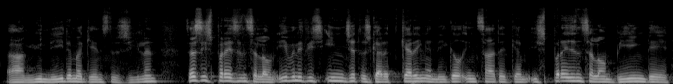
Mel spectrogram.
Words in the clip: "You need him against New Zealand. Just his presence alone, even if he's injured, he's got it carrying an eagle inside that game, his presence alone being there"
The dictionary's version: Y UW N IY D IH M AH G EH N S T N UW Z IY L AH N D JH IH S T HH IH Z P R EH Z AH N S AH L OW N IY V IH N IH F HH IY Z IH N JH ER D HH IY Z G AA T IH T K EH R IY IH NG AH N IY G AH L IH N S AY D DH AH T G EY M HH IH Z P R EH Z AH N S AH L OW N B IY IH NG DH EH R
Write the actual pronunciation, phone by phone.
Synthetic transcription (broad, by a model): Y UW N IY D IH M AH G EH N S T N UW Z IY L AH N D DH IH S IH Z P R EH Z AH N S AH L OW N IY V IH N IH F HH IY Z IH N JH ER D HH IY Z G AA T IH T K EH R IY IH NG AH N IY G AH L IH N S AY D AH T G EY M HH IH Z P R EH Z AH N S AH L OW N B IY IH NG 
